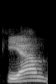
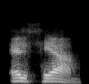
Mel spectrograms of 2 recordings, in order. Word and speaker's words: El Khiam: You pronounce it Khiam, the Arabic pronunciation pronunciation is El Khiam.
